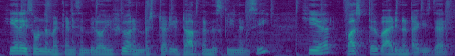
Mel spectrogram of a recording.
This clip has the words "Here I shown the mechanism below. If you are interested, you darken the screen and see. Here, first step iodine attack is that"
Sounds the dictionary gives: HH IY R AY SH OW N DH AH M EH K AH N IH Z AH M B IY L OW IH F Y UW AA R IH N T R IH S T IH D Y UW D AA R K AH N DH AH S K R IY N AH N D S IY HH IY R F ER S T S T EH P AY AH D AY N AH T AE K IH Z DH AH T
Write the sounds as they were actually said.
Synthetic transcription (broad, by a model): HH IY R AY S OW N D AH M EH K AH N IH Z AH M B IY L OW IH F Y UW AA R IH N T R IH S T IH D Y UW D AA R K AH N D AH S K R IY N AH N D S IY HH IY R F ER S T S T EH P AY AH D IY N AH T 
